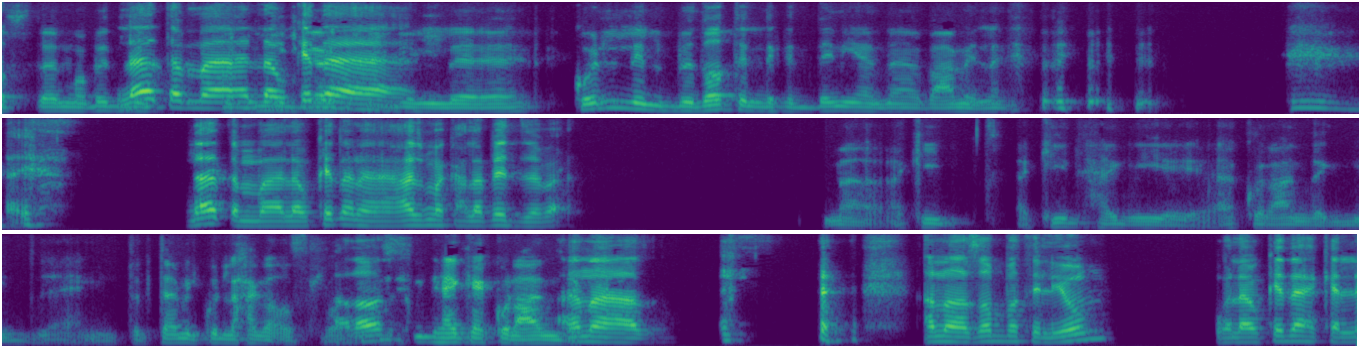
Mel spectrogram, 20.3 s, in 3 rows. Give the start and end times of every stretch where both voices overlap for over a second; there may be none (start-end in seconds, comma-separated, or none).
0.6-2.0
